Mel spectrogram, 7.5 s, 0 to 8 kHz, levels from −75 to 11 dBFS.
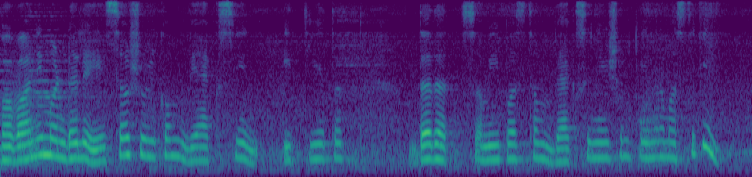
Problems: constant background noise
